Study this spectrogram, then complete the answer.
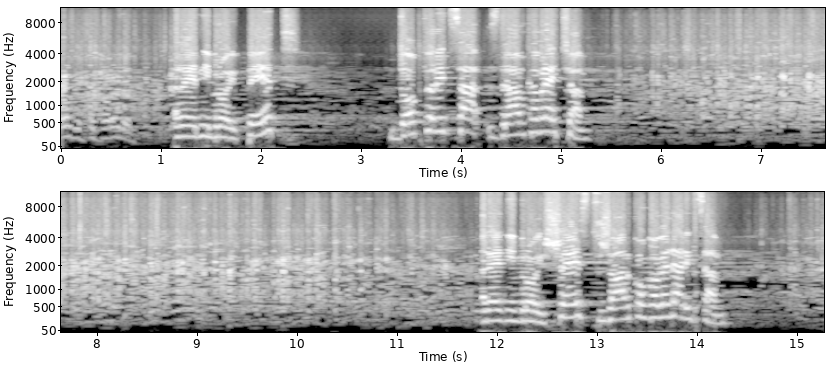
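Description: A woman speaks through a loudspeaker in short announcements, echoing outdoors.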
